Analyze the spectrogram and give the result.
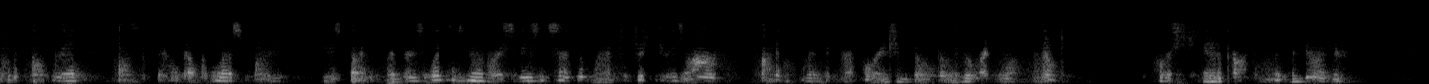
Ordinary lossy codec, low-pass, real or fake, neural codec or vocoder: Opus, 24 kbps; 7.2 kHz; fake; codec, 44.1 kHz, 0.9 kbps, DAC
